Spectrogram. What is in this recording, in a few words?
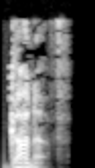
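"ganof", English, British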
